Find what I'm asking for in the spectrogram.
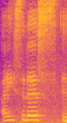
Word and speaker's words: Isatis: Isidus is I-S-A-T-I-S.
